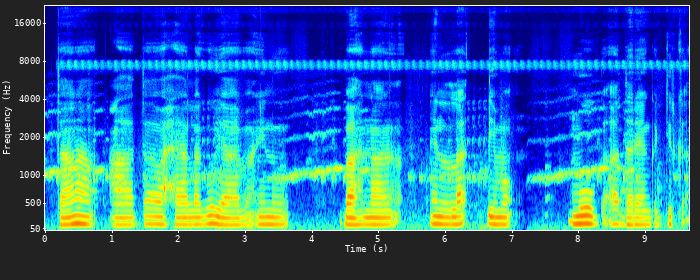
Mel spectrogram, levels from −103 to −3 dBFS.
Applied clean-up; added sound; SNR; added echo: none; Chicken, rooster; 16 dB; none.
